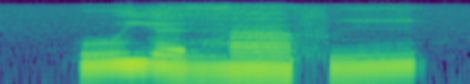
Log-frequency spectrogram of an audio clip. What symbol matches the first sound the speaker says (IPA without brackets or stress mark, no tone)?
u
